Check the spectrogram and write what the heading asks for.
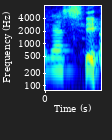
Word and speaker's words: Laschet: Isu, lâché, lâché. – Richtig. Wir werden uns weigern, ähm, den Namen Armin Laschet deutsch auszusprechen. Er wird nur französisch ausgesprochen in diesem Haus.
